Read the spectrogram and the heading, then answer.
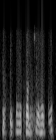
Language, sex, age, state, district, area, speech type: Odia, male, 18-30, Odisha, Balasore, rural, conversation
